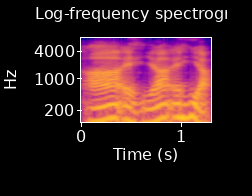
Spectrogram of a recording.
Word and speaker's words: arara: Eh, quando o r se encontra no meio da palavra, né, com uma R só, a gente pronuncia com o ra, certo? Agora, eh, tem uma outra indicação importante que se a letra R for acompanhada duplamente, né, RR, né, aí ele vai ter uma outra pronúncia, um outro som.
